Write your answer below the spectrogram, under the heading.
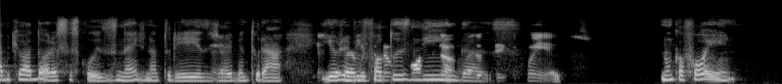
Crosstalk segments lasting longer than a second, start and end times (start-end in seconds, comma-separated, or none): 3.2-5.2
